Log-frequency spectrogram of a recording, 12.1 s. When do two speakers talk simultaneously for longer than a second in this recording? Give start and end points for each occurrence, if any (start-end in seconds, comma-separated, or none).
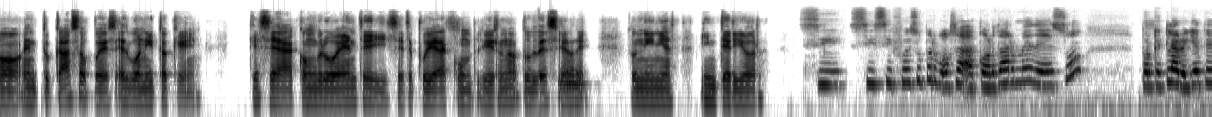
none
